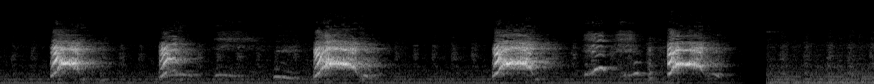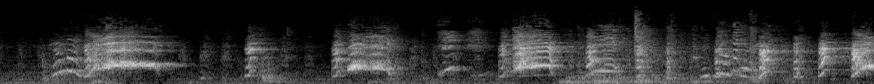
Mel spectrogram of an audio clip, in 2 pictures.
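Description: A Siberian Husky gives a run of dramatic, wavering howls, whines and yodel-like grumbles.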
